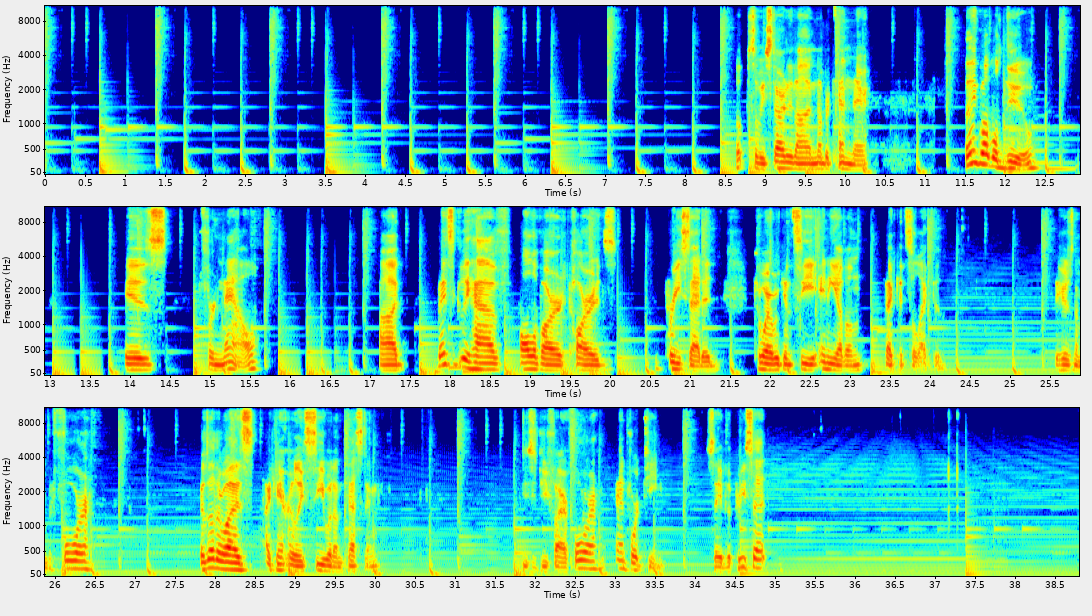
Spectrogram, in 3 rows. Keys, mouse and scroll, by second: 2.8 e, 4.7 e, 6.4 e, 8.3 d, 9.9 d, 11.1 Tab, 12.6 drag, 13.4-14.6 alt+right drag, 13.9 alt+d, 14.7-15.5 typing, 14.9 click, 16.3-16.6 alt+drag, 17.2 click, 17.7-19.2 typing, 21.2 click, 22.4 shift+click, 22.9 middle click, 23.3-26.1 typing, 23.8 click, 24.2 alt+click, 24.6 middle click, 26.9 click, 28.2 click, 28.5 ctrl+c, 28.7 click, 29.0 click, 29.7 click, 30.0 ctrl+v, 31.7 ctrl+v, 32.4 1, 34.1 click, 34.5 click, 35.4 click, 35.7 click, 36.7 click, 37.4 c.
